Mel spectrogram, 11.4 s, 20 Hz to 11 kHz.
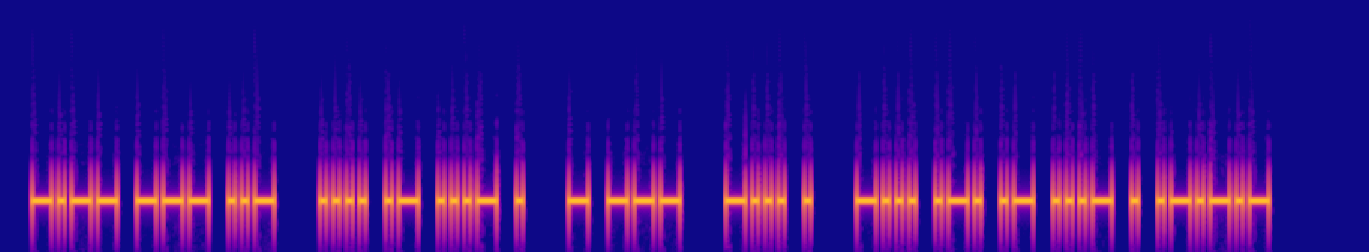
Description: Morse code, heard as a keyed tone, about 21 wpm, 700 Hz. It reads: YOU HAVE TO BE BRAVE.
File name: practice / 22wpm / Sentences with 3-Word Phrases - 22wpm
